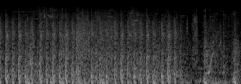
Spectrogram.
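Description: Rapid bursts of gunfire from a weapon in the video game Enter the Gungeon, a dense rattling stream of shots firing steadily for the whole stretch, loud and close, with a brief lull near the end before one more volley.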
